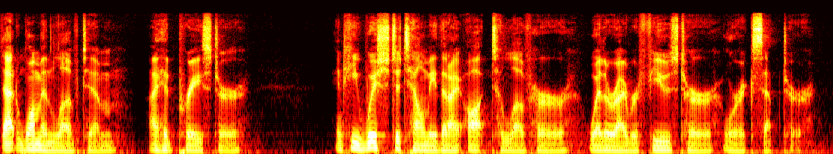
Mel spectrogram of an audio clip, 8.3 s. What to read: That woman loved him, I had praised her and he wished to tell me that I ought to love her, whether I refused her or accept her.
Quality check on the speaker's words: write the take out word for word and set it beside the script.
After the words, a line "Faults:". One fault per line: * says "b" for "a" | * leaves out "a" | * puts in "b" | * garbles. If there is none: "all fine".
That woman loved him, I had praised her and he wished to tell me that I ought to love her, whether I refused her or accept her.
Faults:
all fine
